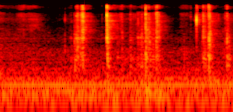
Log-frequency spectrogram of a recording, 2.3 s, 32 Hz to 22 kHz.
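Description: Several light clicks and taps from the plastic case and loose trim piece of a PowerBook 3400c laptop being handled, mostly in the second half.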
